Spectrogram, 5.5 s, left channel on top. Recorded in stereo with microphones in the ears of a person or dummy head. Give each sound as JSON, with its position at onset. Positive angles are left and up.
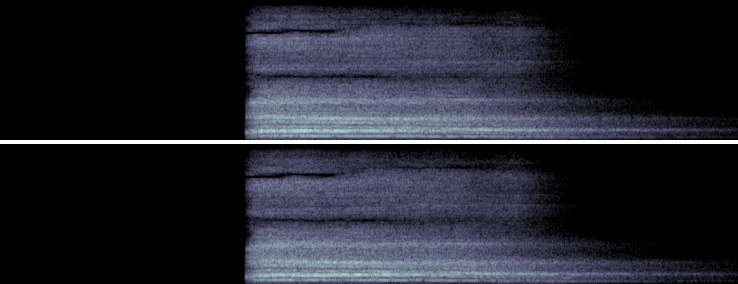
{"t": 1.8, "sound": "a shout", "side_deg": -20, "distance_m": 0.5}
